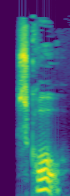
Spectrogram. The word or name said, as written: skrå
